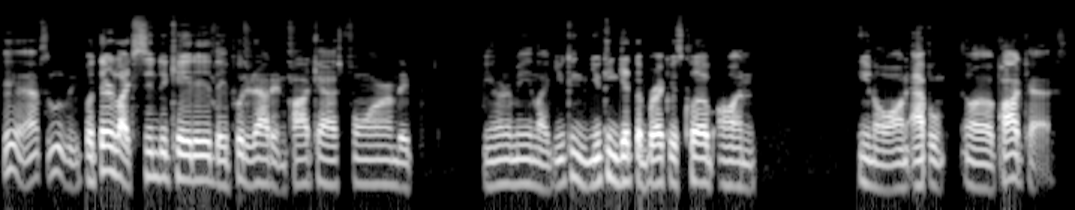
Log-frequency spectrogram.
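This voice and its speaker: A man's voice: medium pitch, steady tone, no echo. Man, casual podcast talk, rambling with restarts, dry recording. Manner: rambling, halting speech with many restarts.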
